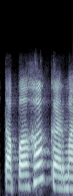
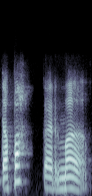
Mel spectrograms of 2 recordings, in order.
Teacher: ಯಜ್ಞದಾನ ತಪಕರ್ಮ ಇಲ್ಲಿ ನಾಲ್ಕು ಪದಗಳಿದೆ ಯಜ್ಞದಾನ ತಪಕರ್ಮ ತಪಹ ಕರ್ಮ ಹೇಳಬೇಡಿ ತಪಕರ್ಮ ಸ್ವಲ್ಪ ಹ ಉಚ್ಚರಣೆ ಬರಬೇಕು ಪೂರ್ಣ ಅಲ್ಲ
